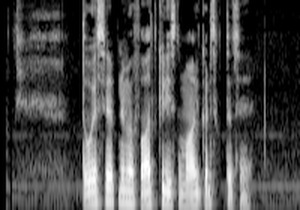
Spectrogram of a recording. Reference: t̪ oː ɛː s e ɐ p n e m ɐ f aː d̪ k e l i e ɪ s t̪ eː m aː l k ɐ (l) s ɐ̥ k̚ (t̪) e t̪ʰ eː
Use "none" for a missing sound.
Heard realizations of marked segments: ɾ, t̪

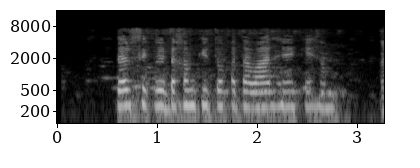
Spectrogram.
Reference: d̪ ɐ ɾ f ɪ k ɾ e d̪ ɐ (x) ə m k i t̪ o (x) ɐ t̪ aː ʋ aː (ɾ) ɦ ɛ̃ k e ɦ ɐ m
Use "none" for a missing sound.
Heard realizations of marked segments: x, x, ɾ

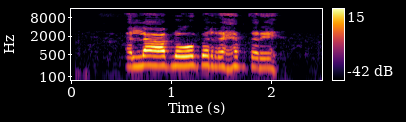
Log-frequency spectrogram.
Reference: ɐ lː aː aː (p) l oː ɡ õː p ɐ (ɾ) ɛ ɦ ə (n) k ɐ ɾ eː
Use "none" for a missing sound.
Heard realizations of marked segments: p, ɾː, m

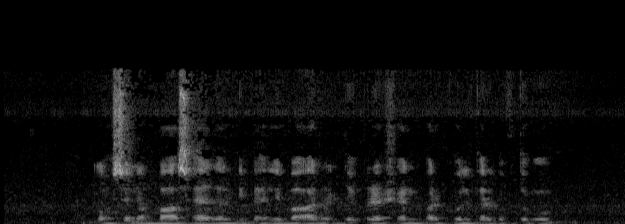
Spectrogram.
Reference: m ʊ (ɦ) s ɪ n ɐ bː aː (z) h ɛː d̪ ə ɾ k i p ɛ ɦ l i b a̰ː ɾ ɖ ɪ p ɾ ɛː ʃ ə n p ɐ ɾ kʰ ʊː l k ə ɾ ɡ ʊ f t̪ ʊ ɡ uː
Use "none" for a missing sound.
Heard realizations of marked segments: ɦ, s

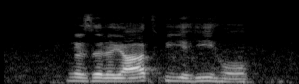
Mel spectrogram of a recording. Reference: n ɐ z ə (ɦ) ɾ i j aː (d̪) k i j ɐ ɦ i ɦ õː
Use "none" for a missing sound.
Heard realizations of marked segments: none, t̪

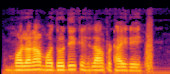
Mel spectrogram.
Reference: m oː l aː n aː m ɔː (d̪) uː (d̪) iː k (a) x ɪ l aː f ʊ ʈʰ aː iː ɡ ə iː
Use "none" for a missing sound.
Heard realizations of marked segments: d̪, d̪, e

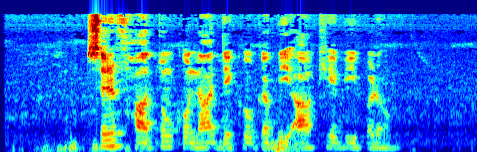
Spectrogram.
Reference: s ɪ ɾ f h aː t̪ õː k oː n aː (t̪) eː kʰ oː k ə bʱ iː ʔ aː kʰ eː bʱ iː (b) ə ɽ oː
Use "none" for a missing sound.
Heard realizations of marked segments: d̪, p

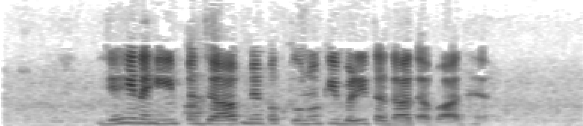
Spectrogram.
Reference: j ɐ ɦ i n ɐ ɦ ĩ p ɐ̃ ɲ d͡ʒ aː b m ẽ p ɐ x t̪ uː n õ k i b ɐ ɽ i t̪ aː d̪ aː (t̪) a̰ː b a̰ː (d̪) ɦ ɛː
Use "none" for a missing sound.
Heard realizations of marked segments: d̪, d̪

